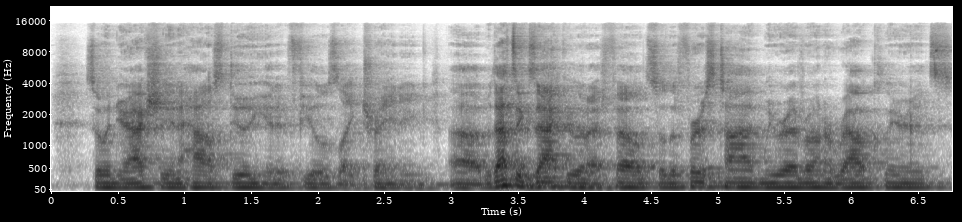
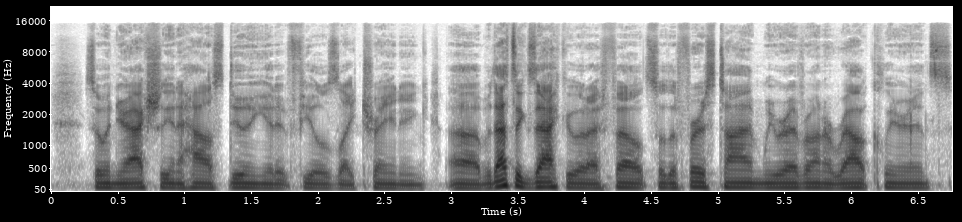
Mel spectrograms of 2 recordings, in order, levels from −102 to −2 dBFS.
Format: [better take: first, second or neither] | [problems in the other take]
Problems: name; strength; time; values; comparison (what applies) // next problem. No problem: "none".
second | room echo; slight; dies away in 0.7 s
